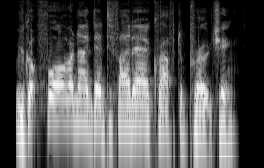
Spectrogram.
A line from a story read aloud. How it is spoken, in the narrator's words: Adams barked orders to his squad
